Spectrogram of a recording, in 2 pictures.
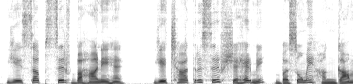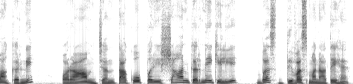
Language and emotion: Hindi, disgusted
